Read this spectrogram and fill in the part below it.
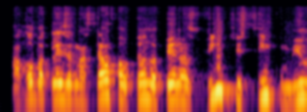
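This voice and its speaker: At a moderate pace, a man talks in a high voice. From Santana do Livramento, Rio Grande do Sul, Brazil. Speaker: co-host and musician. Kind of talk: casual chat.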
